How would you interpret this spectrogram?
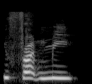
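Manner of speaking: mock street-tough challenge; tough guy. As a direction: puff up and confront. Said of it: "and he goes".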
